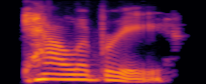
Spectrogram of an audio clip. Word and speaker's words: Calibri: where one of her jobs is teaching people how to properly pronounce the company's name, Calibri. It's like calibrate.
